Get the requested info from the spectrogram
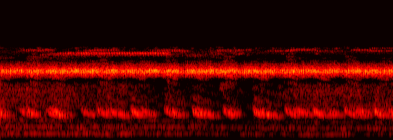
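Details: Frogs at a lakeside after dark call in quick downward-sliding notes that sometimes overlap, accompanied by a persistent high insect trill and a low background hum.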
